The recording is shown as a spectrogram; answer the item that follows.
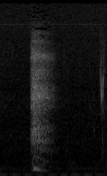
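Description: A woman's single emotional sigh, breathy and brief, about half a second in, over a steady low hum.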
